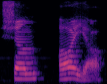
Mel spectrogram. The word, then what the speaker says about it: Shemaiah: Shemaiah is pronounced Shem-Ayah. What? Shem-Ayah. I'm going to say Shemaiah. Is Shem-Ayah, Shem -AW-YA.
